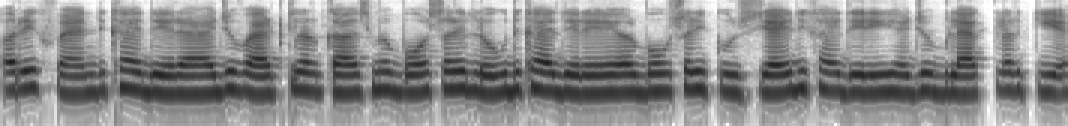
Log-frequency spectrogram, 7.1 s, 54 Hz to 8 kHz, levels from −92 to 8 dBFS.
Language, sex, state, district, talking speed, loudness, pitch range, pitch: Hindi, female, Chhattisgarh, Jashpur, 275 wpm, -15 LUFS, 205-230 Hz, 210 Hz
